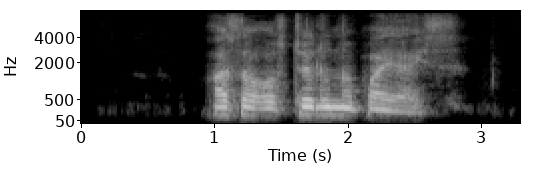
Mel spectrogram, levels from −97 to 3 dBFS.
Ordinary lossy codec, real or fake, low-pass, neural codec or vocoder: AAC, 32 kbps; real; 7.2 kHz; none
